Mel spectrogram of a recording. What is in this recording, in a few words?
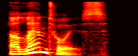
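"allantois", English, British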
